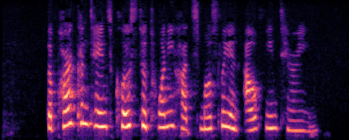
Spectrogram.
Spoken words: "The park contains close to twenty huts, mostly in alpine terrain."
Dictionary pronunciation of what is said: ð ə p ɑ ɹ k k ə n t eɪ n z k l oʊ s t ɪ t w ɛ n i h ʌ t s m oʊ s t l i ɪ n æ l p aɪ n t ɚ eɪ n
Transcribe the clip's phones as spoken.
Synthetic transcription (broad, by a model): ð ə p ɑ ɹ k k ə n t eɪ n z k l oʊ s t ɪ t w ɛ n i h ʌ t s m oʊ s t l i ɪ n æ l f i n t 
